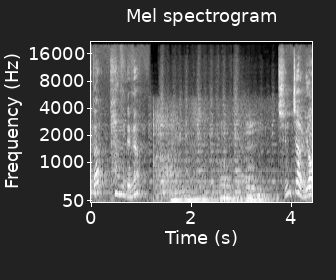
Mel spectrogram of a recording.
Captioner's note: shockwave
